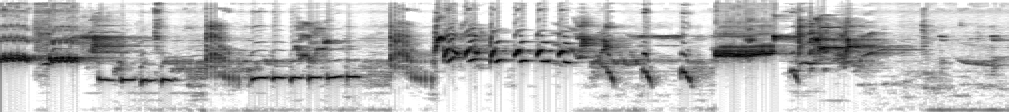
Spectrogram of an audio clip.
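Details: Tutor-recording song of an Asian pied starling in vigorous gacor style: a flat, sustained whistle, then a burst of quick chattering notes and bright rising whistles, mixed with rough squawks and a faint low rumble underneath.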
